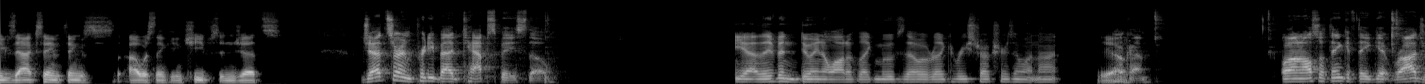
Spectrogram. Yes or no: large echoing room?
no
